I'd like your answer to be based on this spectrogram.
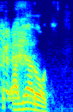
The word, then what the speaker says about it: Ragnarok: O, o K sai com G, mas é velho. Ragnarok.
